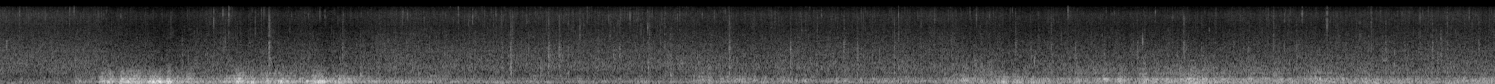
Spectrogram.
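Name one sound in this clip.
Thunder rumbles deep and low, swelling and slowly fading.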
